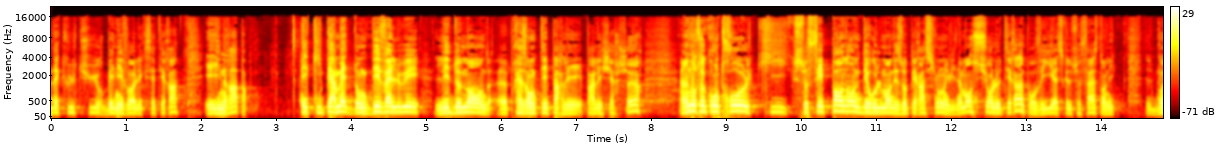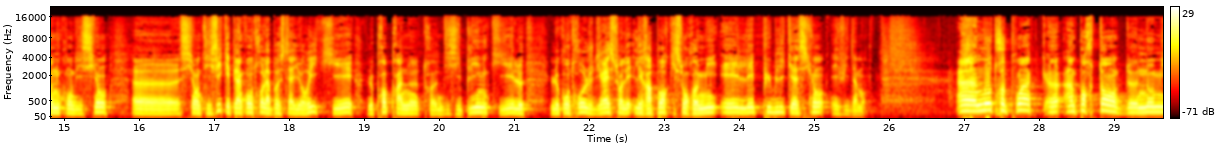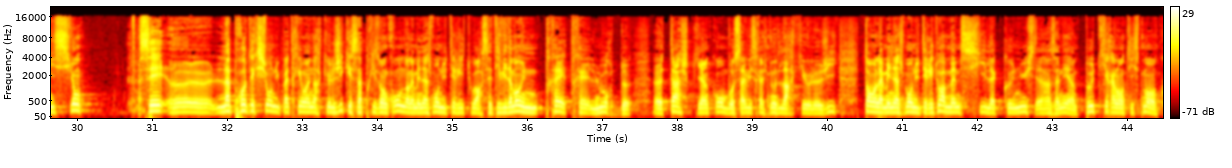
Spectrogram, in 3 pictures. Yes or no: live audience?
yes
